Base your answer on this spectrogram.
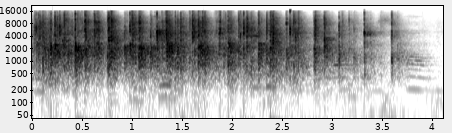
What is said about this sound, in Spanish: Un gran aplauso.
